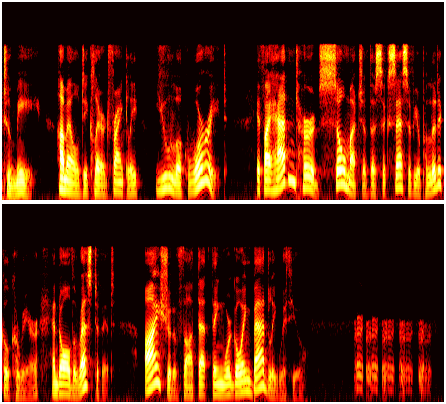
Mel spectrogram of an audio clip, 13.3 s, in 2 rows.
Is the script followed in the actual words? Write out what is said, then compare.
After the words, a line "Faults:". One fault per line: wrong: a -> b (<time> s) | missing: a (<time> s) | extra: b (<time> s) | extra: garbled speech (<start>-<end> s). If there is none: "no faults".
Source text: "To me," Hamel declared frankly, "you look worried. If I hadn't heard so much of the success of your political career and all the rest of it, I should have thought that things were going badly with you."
"To me," Hamel declared frankly, "you look worried. If I hadn't heard so much of the success of your political career and all the rest of it, I should have thought that thing were going badly with you."
Faults:
wrong: things -> thing (9.8 s)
